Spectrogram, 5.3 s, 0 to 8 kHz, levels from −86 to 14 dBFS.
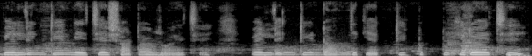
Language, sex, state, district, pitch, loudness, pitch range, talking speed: Bengali, female, Assam, Hailakandi, 255 Hz, -18 LUFS, 240-265 Hz, 100 wpm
